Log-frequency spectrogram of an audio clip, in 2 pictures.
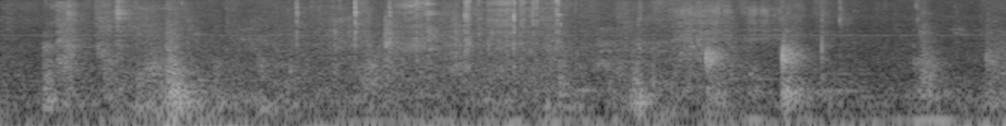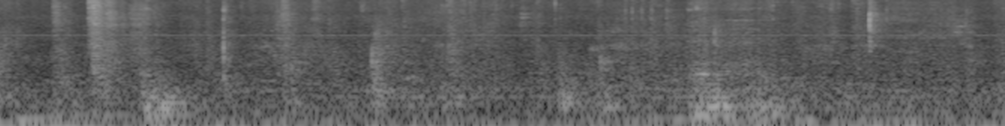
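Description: Scattered knocks, clicks and rustles of musicians getting ready: a metal music stand being adjusted and a chair taken at the piano, with footsteps on a wooden floor.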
